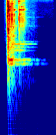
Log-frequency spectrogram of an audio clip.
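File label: Button Adjust Bet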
